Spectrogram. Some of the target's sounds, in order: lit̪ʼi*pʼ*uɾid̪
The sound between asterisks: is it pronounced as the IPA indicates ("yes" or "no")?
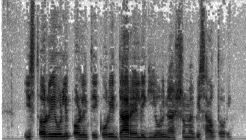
no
